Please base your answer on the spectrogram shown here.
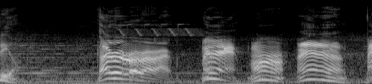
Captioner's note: grunting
